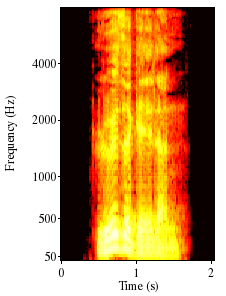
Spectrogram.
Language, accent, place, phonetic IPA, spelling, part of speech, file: German, Germany, Berlin, [ˈløːzəˌɡɛldɐn], Lösegeldern, noun, De-Lösegeldern.ogg
- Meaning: dative plural of Lösegeld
